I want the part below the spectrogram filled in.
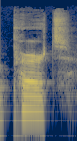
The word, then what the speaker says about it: Peart: And the thing I enjoyed most watching a Rush concert online or listening to an album was the drumming, of course, Neil Peart or Pert, however Peart. You say it. Yeah, there's different verse. Some say it one way and some say it the other way. But Peart, I think, is how you say it.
